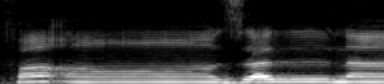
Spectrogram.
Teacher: قولاً غیر الذی قیل لهم فأنزلنا نون کے اوپر اخفا کریں گے، یعنی نون کی آواز کو ناک میں چھپا کر پڑھیں گے، واضح نون نہیں پڑھا جائے گا، فَأَنزَلْنَا نہیں پڑھیں گے، فَأَنزَلْنَا۔ ایک تو نون کی آواز کو ناک میں چھپا کر پڑھتے ہیں، دوسرا ایک حرکت کے برابر ٹھہر کر بھی اخفا کو ادا کیا جاتا ہے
